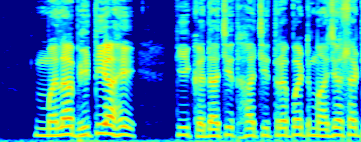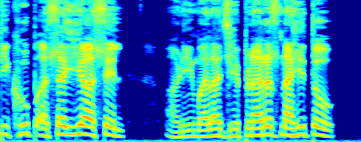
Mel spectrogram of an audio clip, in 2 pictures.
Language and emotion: Marathi, fearful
